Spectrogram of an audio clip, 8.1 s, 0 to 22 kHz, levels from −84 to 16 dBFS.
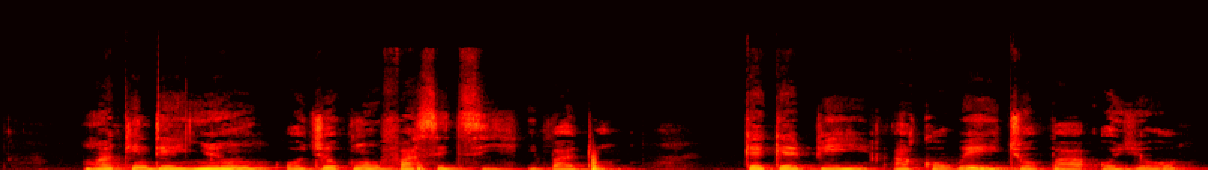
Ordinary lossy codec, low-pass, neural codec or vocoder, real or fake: AAC, 48 kbps; 19.8 kHz; vocoder, 44.1 kHz, 128 mel bands every 512 samples, BigVGAN v2; fake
